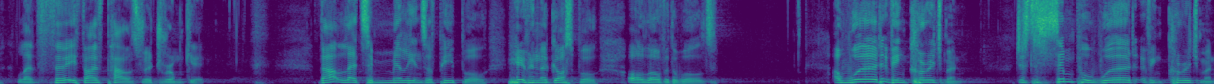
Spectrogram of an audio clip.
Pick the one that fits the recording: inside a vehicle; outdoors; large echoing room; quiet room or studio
large echoing room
